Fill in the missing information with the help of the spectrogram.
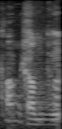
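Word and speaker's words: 恭喜: So tomorrow we be gongshi. Yeah, Gongxi, tomorrow we gongxi.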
